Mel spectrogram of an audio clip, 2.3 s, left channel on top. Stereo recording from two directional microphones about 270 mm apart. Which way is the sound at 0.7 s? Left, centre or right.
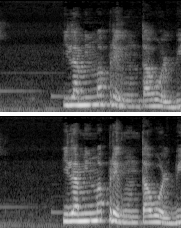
Right.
